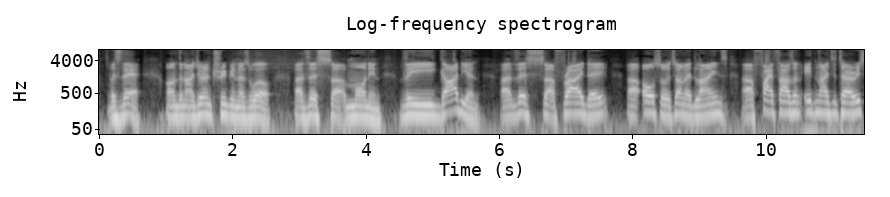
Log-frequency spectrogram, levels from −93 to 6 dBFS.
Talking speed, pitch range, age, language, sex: 135 wpm, 110-140 Hz, 30-49, English, male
